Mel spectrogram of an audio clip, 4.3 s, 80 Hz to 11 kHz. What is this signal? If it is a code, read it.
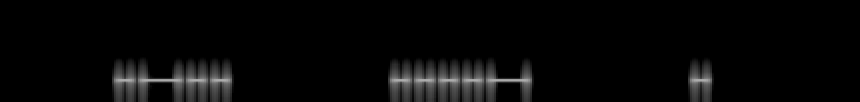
Morse code, heard as a keyed tone, about 20 wpm, spaced as for 8 wpm, 700 Hz. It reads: L4E
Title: 121 Lesson 20e - Number 3 - Three Characters 20wpm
